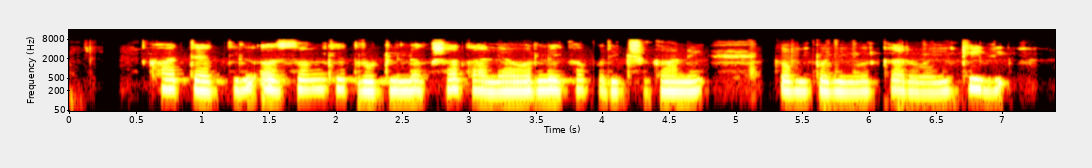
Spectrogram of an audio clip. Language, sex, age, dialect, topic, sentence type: Marathi, female, 25-30, Standard Marathi, banking, statement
